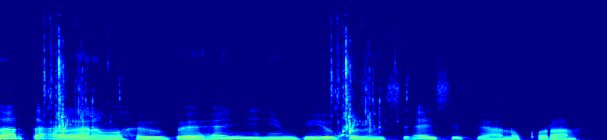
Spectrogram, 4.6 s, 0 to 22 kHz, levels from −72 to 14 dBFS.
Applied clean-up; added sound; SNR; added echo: none; Splash, splatter; 14 dB; none.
